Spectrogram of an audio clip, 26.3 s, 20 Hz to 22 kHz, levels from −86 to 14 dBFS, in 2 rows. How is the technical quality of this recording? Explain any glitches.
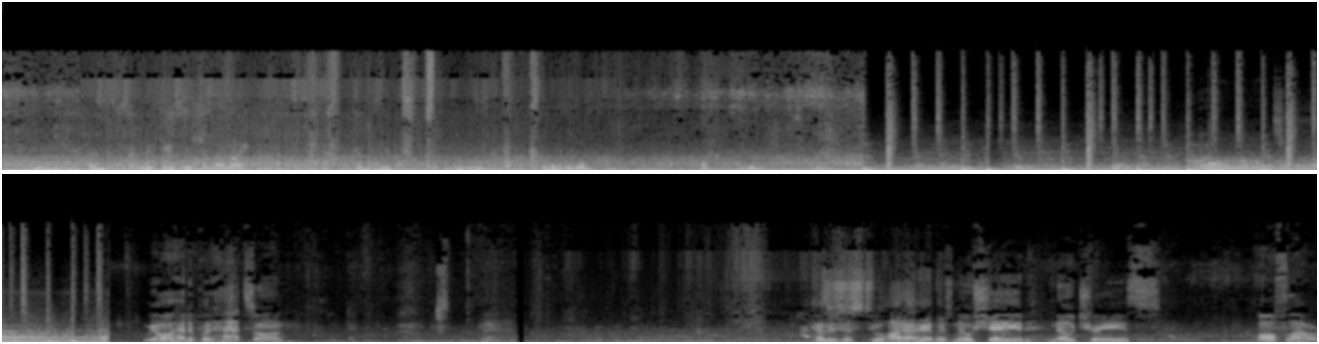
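The recording has several network and channel faults, concentrated in two stretches, plus a constant comb-filter colouring.

Channel delay (comb filtering) runs throughout. One channel lags the other by roughly 20 ms, and summing them to mono cancels shared content at evenly spaced frequencies starting near 30 Hz. The result is a rough, slightly doubled sound.

A call bitrate drop occurs from 0.79 to 8.55 s and again from 18.78 to 22.65 s. The encoder fell from 64 kbps to 12 kbps, then to 13 kbps, holding its lowest rate for 4.4 s and 3.9 s. Coarser coding makes the sound rough and watery, with the highs trimmed.

A call audio freeze runs from 18.27 to 18.44 s. The receiver extends the last sound for about 150 ms, including 40 ms of near-silence, then resumes where it left off. Nothing is lost, but a gap is inserted, likely because delayed packets emptied the jitter buffer.

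Short concealed packet loss occurs at 18.62 to 18.65 s and 18.69 to 18.72 s. In each, 20 ms of audio never arrived in time, and the decoder filled 10 ms by continuing the preceding sound before blending back. Each is heard as a brief smear or wobble.

A jitter buffer speed-up occurs from 20.35 to 21.21 s at 104% and from 22.54 to 22.78 s at 114%. The receiver trimmed short pitch-period slices, roughly 40 ms in total each time, to reduce excess buffered delay. The sound runs faster at unchanged pitch, and the second feels hurried.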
